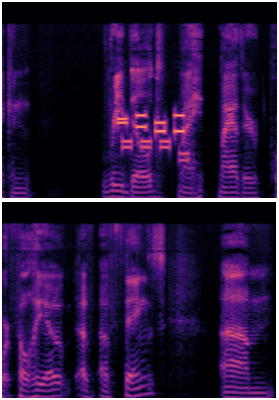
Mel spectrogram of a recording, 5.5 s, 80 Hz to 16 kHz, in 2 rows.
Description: Multi-frequency trunk signalling (R2, with the far end's replies), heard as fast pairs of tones, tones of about 100 ms, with speech in English. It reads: 6827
